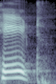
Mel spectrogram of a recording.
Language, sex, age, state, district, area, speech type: Sindhi, female, 30-45, Maharashtra, Thane, urban, read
